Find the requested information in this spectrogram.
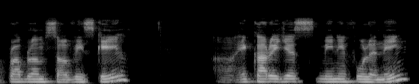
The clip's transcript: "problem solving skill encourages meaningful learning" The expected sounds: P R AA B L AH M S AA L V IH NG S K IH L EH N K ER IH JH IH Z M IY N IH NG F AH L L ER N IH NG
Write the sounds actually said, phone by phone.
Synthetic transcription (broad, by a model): P R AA B L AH M S AA L V IH NG S K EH L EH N K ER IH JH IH S M IY N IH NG F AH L L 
